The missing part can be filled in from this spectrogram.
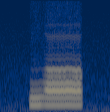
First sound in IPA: w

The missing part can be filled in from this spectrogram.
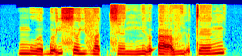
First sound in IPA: m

